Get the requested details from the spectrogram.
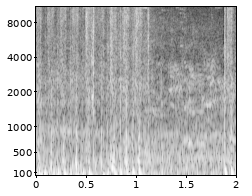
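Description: A flamethrower roars.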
